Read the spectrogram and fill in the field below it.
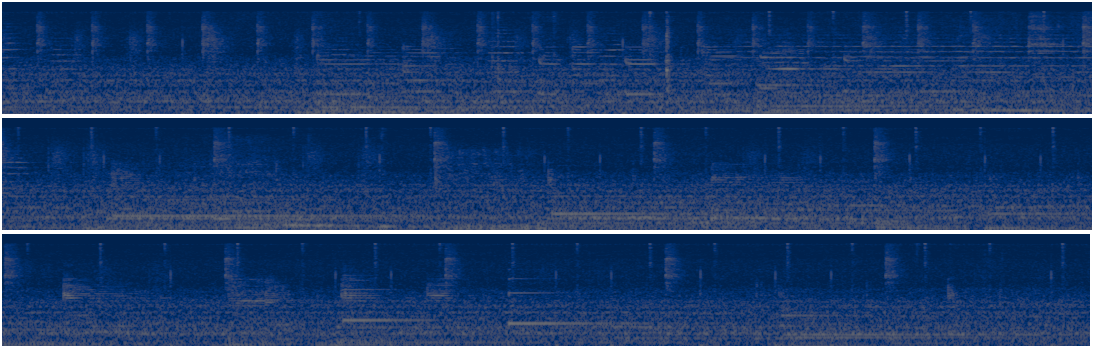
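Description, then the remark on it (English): Steady low rumble of traffic moving along a road, heard while waiting to pull out into it, a continuous wash of engine and tire noise with occasional brighter clicks and tones on top, no speech. “Traffic, so I'm gonna be pausing a lot in this conversation, trying to find a good empty spot to pull out.”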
